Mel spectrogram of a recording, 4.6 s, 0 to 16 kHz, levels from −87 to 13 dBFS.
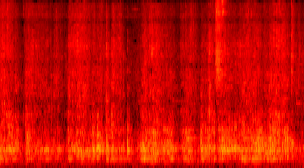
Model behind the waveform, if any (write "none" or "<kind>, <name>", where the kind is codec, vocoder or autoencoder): none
